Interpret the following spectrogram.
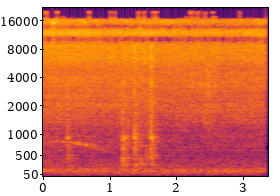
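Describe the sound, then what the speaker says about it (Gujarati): Washed spinach added to a simmering moong dal gravy, stirred with a few soft scrapes and taps over a low, steady sizzle. "હવે આમાં પાલક નાખો. પાલક ધોઈ અને કોરી કરી અને એને હલાવો."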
